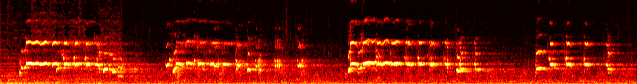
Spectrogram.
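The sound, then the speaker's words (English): Calls of two adult eagles flying high above the ground and confronting each other ring out in repeated bursts of high, piercing chattering notes, four loud phrases in quick succession over a steady background hiss. “Two adult eagles flying high above the ground confront each other, talons outstretched, then suddenly lock onto each other's talons.”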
